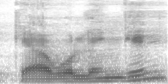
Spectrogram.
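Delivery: usual speaking voice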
